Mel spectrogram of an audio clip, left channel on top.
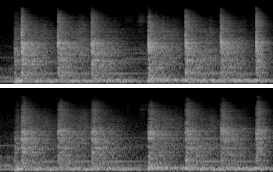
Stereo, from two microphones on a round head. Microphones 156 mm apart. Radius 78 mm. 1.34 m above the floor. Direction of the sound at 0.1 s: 85° left.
